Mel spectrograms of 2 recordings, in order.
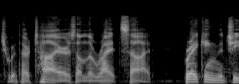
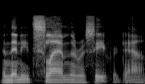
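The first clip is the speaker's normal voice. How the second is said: ordinary talk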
